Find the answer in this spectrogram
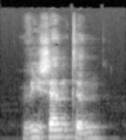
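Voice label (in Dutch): "wisenten", Dutch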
